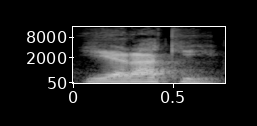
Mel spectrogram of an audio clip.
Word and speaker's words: yidaki: The one term that's accepted pretty much broadly is the word yidaki or yadaki, and that's spelled Y-I-D-A-K-I, yadaki.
